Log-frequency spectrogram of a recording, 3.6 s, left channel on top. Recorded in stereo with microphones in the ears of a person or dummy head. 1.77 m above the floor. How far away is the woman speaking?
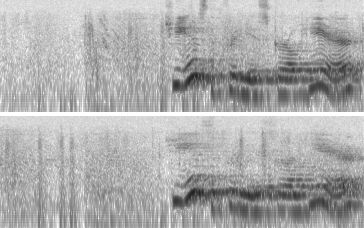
About 4 m.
